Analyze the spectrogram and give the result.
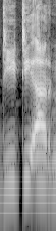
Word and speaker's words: DTR: So it's pronounced DTR, not dutter, dutter.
